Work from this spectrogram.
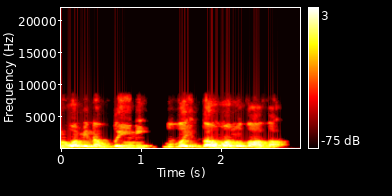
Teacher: बाजुए जबान का किनारा और ऊपर के सीधे या बाएं दाढ़ों से, सीधे या फिर बाएं से एक हर्फ निकलता दाद, सीधे या बाएं, लेकिन आसान जो तरीका है हमारे असातिज़ा जो हमको बताए, बाईं तरफ से आसानी से निकलता बोले तो बाईं तरफ से निकालना, और ऊपर के दाढ़ों को लगाना, नीचे नहीं लगाना।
